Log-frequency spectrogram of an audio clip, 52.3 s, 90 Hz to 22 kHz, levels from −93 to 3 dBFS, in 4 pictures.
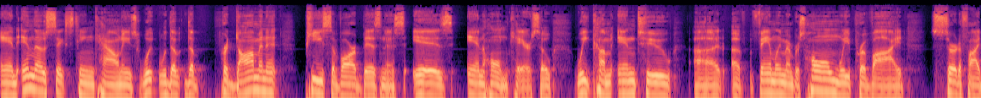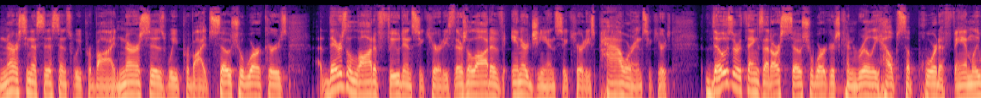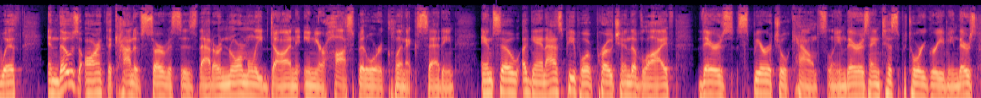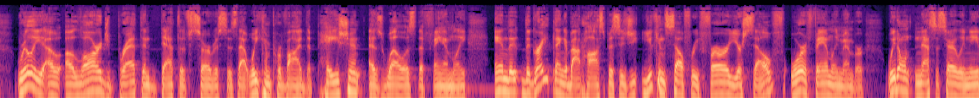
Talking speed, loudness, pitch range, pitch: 165 wpm, -14 LUFS, 95-115 Hz, 105 Hz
